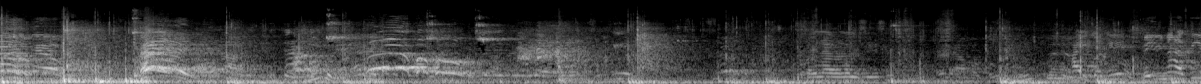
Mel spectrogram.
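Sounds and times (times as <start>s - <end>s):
basketball bouncing on wooden floor: 0.6s - 1.4s, 7.2s - 9.2s, 9.9s - 12.0s.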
